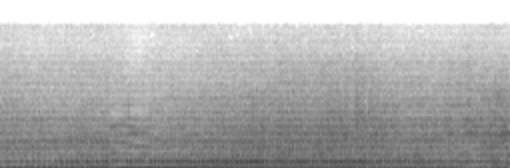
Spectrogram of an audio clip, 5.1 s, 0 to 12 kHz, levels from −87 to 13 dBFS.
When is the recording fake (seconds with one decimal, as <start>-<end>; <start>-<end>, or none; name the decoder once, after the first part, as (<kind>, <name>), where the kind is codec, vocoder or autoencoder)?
1.1-1.5 (codec, SNAC); 4.6-5.1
